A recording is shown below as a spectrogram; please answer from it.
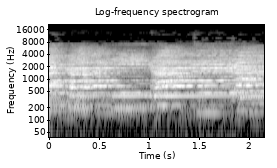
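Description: Two women and two men singing a hymn together through microphones, their voices blended and holding long notes.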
